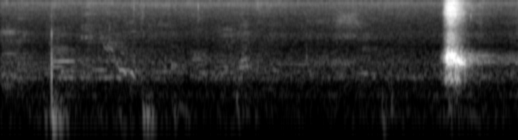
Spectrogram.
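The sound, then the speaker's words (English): Heavy breathing while catching breath, ending in one loud, breathy exhale after a stretch of quieter, softer breaths and small noises. “Whew. I'm just catching my breath.”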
